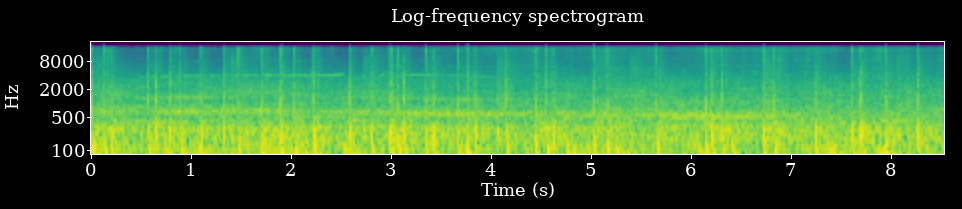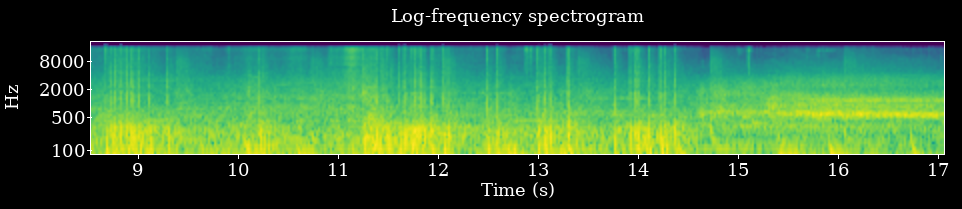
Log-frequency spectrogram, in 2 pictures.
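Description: Stadium pyrotechnics: a dense, irregular string of firecracker bangs and crackles going off continuously, over the steady noise of a crowd.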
